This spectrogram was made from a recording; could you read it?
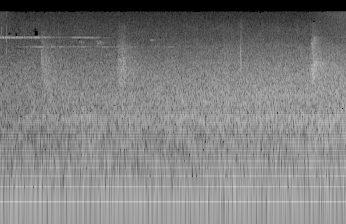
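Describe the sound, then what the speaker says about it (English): City exterior ambience drifts in through an open apartment window: a steady low traffic rumble with faint passing swells and a high distant whine, fairly quiet and continuous without speech. "but you can hear more of the exterior near an open window."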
